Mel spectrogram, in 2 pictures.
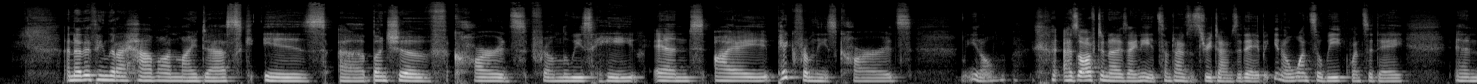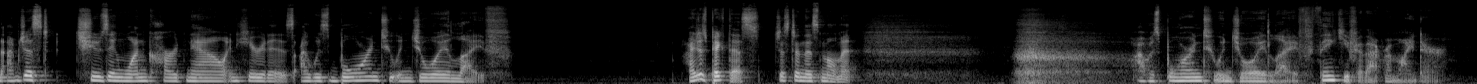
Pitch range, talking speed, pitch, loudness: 155-180 Hz, 160 wpm, 165 Hz, -22 LUFS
